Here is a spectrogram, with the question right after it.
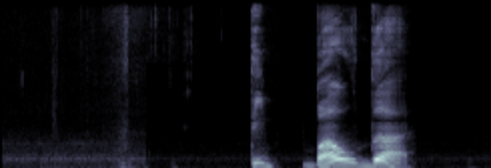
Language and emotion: Russian, angry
